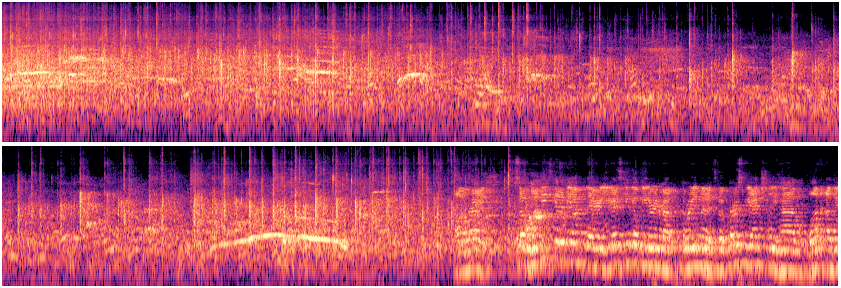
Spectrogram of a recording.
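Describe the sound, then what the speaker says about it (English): Audience applause at a biomedical talk event, sustained dense clapping from a roomful of people with some cheering, running steadily for a long stretch before voices and chatter rise near the end. "But I do want us to go ahead and give Wendy a big round of applause."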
